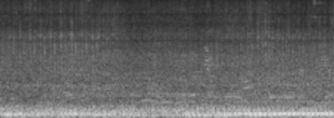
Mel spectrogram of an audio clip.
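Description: A steady low engine hum that grows louder in the second half, with faint voices of passers-by under it.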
